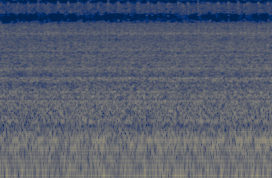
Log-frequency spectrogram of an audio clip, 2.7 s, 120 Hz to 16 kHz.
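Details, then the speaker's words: Dodge Ram 1500 that broke down at work, check engine light on: steady, even idle with no skips, stumbles or shaking, so no misfire is audible. Owner suspects the fuel filter; cause not confirmed. "now y'all correct me if I'm wrong uh that's the reason we're making this video the all correct me about wrong like the molding not shaking the truck sounds good motor not shaking"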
